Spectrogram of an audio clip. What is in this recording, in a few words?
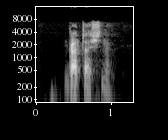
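"гатшасьны", Komi, male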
